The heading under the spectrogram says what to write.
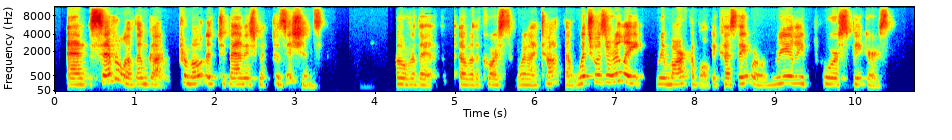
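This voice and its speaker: This woman's voice is somewhat breathy. Her pitch sits in the medium range. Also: ordinary pitch variation, moderate pace. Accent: Canadian. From Canada. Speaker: English pronunciation coach. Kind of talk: casual chat.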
